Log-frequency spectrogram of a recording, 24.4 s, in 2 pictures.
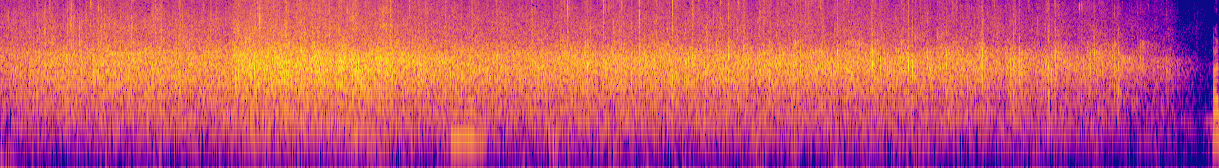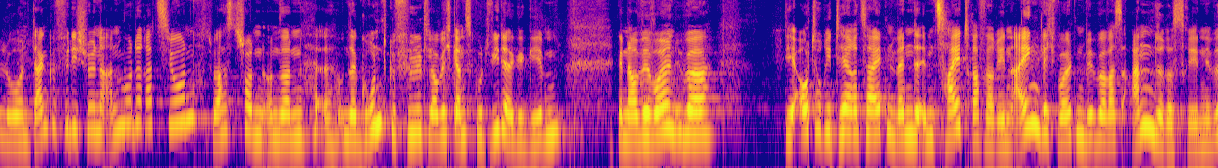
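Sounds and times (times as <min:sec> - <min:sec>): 
audience applause: 0:00.0 - 0:12.0
speech: 0:12.2 - 0:24.3.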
